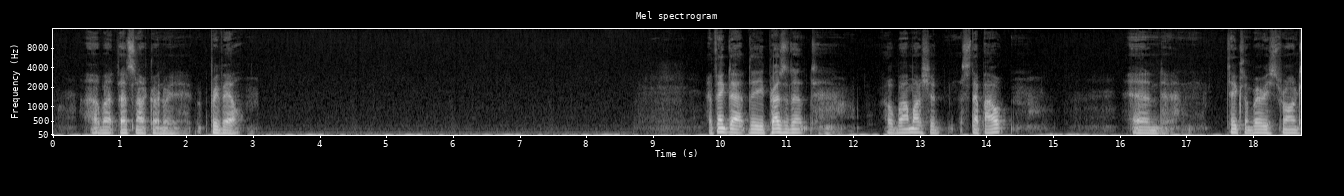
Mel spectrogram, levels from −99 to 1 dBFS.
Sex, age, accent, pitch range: male, 60-79, American, 95-115 Hz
